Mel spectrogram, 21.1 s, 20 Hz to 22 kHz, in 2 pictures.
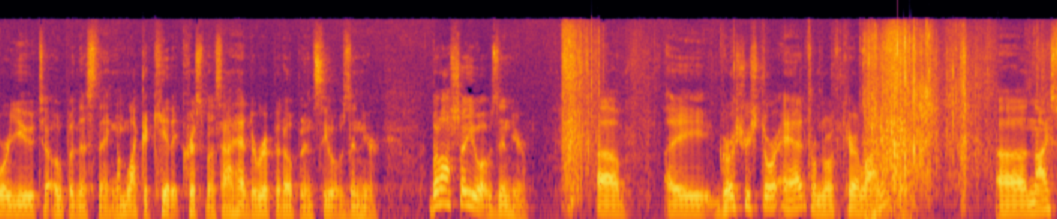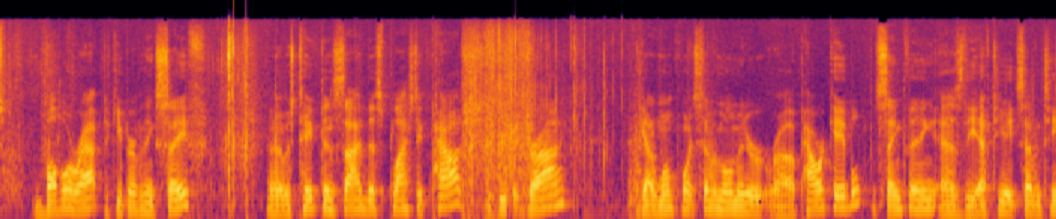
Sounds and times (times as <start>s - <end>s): Speech: 0.0s - 5.4s, 6.0s - 9.0s, 10.0s - 16.3s, 16.9s - 21.1s.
